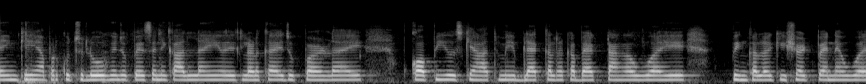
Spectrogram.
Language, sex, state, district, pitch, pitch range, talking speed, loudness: Hindi, female, Uttarakhand, Uttarkashi, 210 Hz, 205-215 Hz, 265 wpm, -18 LUFS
